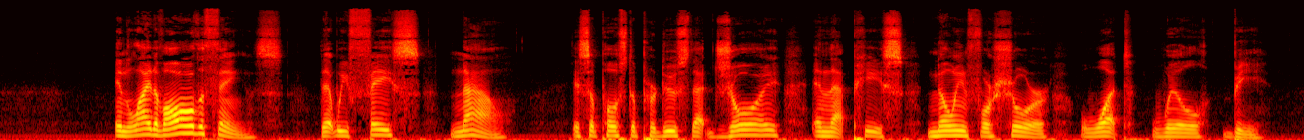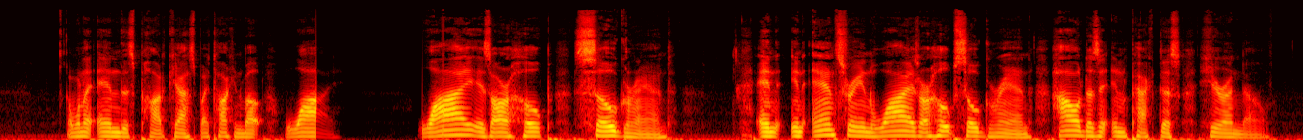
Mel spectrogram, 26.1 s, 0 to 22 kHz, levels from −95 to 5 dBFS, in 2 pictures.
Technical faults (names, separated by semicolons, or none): one channel inverted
